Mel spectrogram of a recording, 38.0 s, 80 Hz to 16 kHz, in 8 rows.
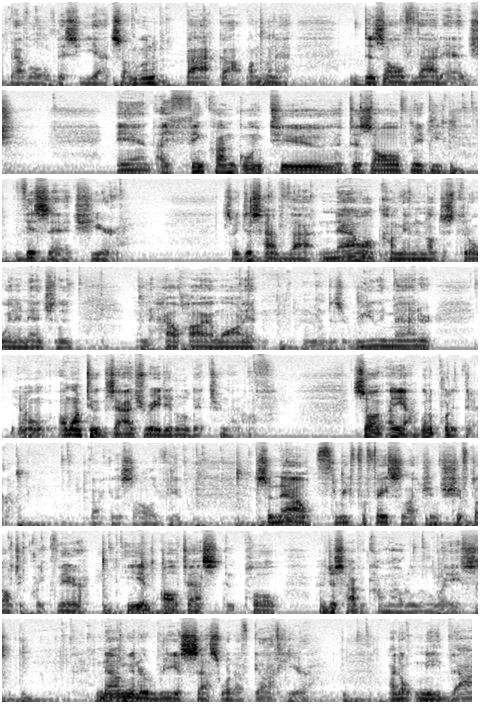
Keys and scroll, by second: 2.6 x, 9.0 alt+a, 9.9 x, 13.3 ctrl+r, 15.6 KP_1, 16.1 z, 23.9 z, 26.2 alt+a, 27.2 3, 29.6 e, 29.9 alt+s, 33.4 alt+a, 36.2 2.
